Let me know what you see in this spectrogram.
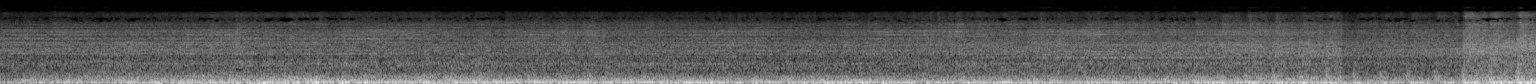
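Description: A sudden gain jump runs from 13.42 to 14.63 s: the level drops by about 5 dB in a single step, and the background noise falls with the sound before both step back up. This is likely a digital gain change applied without any ramp.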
